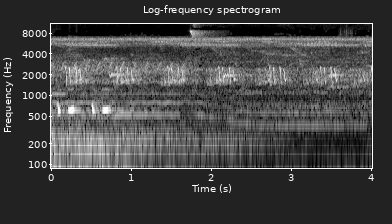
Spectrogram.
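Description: Insects chirping in short clusters, about two a second, over a steady high-pitched buzz.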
